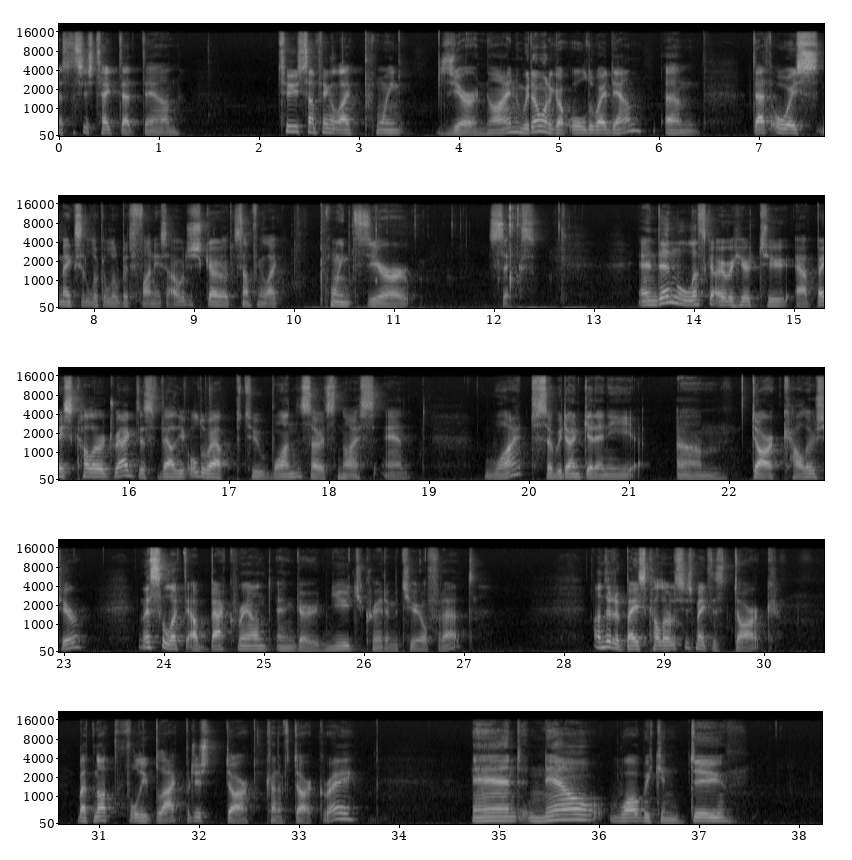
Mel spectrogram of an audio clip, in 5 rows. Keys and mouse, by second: 6.7-8.9 drag, 9.6-11.8 drag, 14.8 click, 23.7 click, 35.7 middle drag.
